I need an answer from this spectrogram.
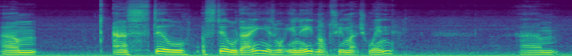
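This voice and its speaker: A man speaks with a British accent. His speech has long, frequent pauses. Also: fairly slow pace. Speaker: gardening video maker. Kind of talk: casual tutorial. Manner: halting, many fillers.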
